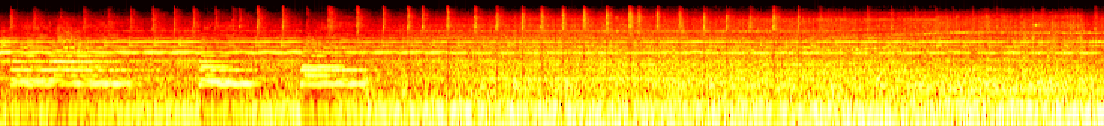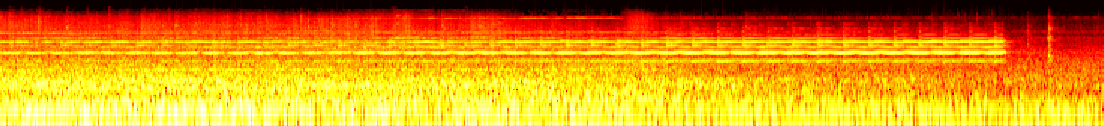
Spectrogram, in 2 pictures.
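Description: Union Pacific diesel locomotive sounding its horn in three short blasts at the start, then rumbling through a grade crossing with its train, wheels clattering over the crossing. The crossing bell rings steadily throughout and stops abruptly near the end.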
